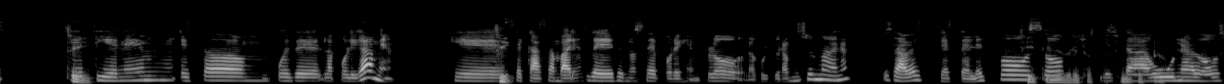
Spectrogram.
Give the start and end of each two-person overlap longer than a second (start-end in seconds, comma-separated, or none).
10.2-11.7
